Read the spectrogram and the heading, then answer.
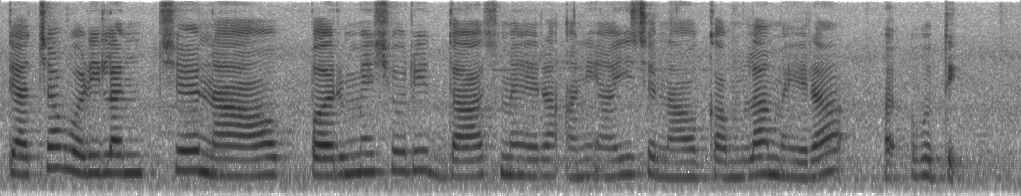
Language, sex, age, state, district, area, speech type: Marathi, female, 18-30, Maharashtra, Aurangabad, rural, read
